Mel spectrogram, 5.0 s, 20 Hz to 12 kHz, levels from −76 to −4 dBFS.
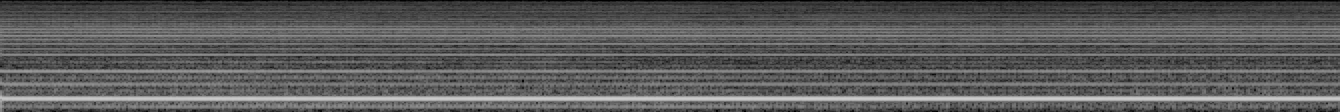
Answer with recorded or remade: recorded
